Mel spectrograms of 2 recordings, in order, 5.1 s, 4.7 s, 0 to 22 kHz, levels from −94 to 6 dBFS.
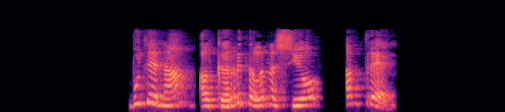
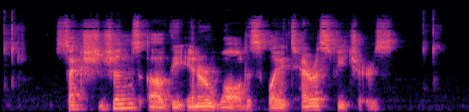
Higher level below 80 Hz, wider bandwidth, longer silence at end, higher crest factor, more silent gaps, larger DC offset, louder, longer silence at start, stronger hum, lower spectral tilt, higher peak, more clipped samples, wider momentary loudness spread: about the same, -64 dBFS vs -62 dBFS; second, 7.8 kHz vs 12.5 kHz; first, 1.1 s vs 0.35 s; about the same, 18 dB vs 18 dB; first, 3.25-3.46 s vs none; neither; first, -16 LUFS vs -19 LUFS; first, 1.3 s vs 0.05 s; neither; about the same, -3.5 dB/octave vs -3.5 dB/octave; about the same, -2 dBFS vs -2 dBFS; neither; about the same, 8 LU vs 10 LU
